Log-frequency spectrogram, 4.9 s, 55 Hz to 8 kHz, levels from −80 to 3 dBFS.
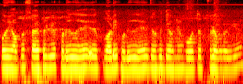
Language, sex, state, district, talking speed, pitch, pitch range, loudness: Hindi, male, Haryana, Rohtak, 270 wpm, 140 Hz, 135-140 Hz, -17 LUFS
